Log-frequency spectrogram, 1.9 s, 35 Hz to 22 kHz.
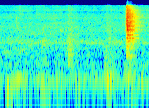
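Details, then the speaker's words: Washing machine mid-cycle with about 45 minutes left: low churning rumble broken by soft thuds and a sharp metallic clang, repeated banging noises. "여러분 아빠가 빨래 들리고 왔는데 이상한 소리가 계속 나요. 아까 전막 탕당탕 꽝 이런 소리."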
